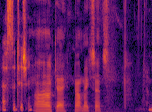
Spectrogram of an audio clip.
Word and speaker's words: esthetician: Yeah, like aesthetics, and if you do aesthetics, you are an esthetician.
